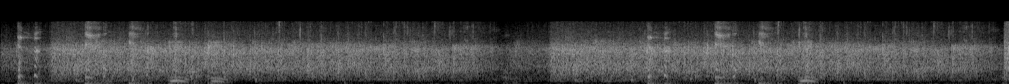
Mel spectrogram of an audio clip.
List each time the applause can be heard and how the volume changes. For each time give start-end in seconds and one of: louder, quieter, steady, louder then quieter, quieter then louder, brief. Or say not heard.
0.0-10.0 steady.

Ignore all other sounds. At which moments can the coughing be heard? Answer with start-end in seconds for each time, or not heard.
0.1-2.3, 6.5-8.2.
